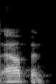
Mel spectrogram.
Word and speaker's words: Albin: Albin. It's pronounced Albin. Albin.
